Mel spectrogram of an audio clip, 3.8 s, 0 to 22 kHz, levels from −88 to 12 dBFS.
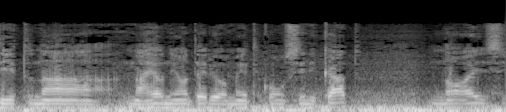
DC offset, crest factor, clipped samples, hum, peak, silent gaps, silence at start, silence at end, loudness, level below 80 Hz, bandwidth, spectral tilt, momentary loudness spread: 1%; 8 dB; 0.6%; none; 0 dBFS; none; 0 s; 0 s; -11 LUFS; -12 dBFS; 10 kHz; -7.5 dB/octave; 4 LU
